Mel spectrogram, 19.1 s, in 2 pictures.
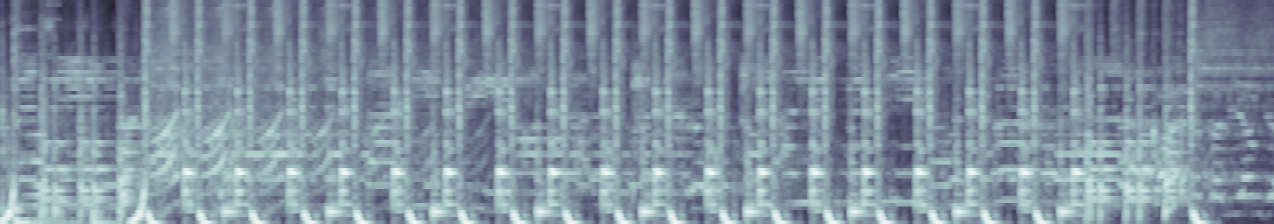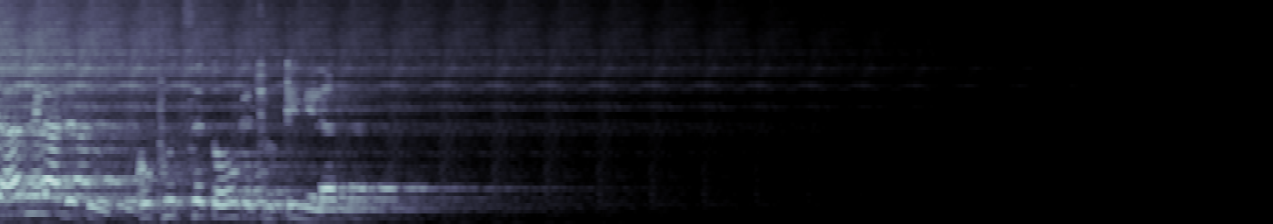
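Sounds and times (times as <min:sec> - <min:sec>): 
dholki bass dance mix: 0:00.0 - 0:12.6.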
